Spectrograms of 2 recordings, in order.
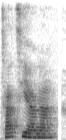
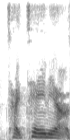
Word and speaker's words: Titania: new these are Viola Tatiana hi guys just me editing here I say a shade name wrong throughout the entire video it's not Tatiana it's Titania so see this as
